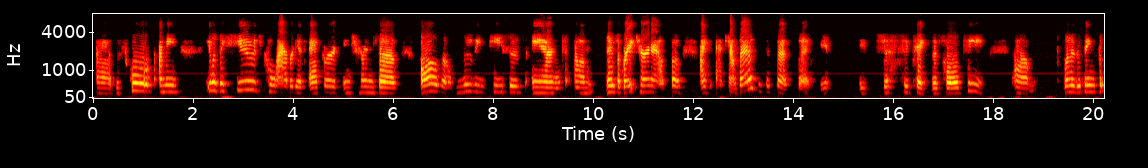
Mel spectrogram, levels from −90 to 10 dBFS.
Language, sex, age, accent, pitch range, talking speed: English, female, 40-59, American, 210-270 Hz, 140 wpm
